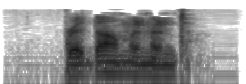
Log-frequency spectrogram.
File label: "predominant", english; adjectives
